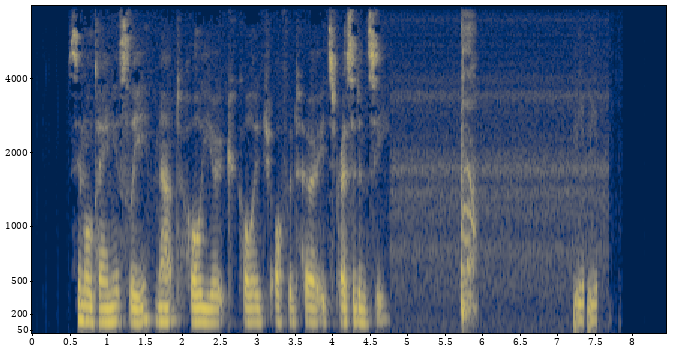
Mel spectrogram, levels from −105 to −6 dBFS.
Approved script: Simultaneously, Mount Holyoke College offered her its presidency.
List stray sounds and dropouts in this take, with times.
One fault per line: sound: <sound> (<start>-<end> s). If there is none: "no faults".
sound: cough (5.7-6.0 s)
sound: laugh (7.2-7.5 s)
